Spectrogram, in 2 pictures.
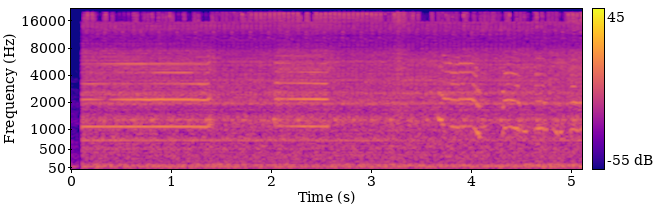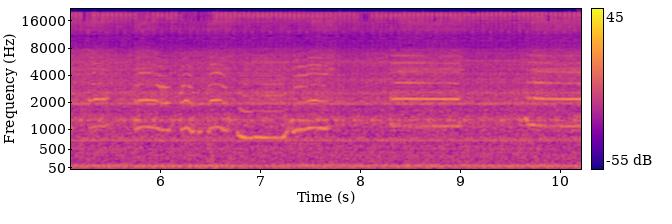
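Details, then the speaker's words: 2019 Nissan NV3500 5.6L V8 VK56VD, about 38,000 miles, at idle: loud steady high whistle wavering slightly in pitch from a collapsed PCV/blow-by hose restricting airflow; vacuum whistle from collapsed PCV hose. "it looks like it may have just collapsed uh which is then causing some kind of weird um restriction in the air that's flowing between these two areas and then causing it to make this a super loud annoying sound"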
